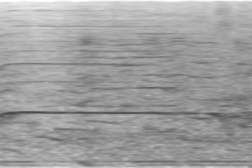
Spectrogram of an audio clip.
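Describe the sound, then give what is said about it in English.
A crowd of women in the audience at an eating contest screaming and cheering for their men to eat more and faster, loud and continuous throughout, with overlapping shrill voices blending into a dense roar. “and then in the audience are the women, and the women are sort of screaming for their men to eat more, eat faster.”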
